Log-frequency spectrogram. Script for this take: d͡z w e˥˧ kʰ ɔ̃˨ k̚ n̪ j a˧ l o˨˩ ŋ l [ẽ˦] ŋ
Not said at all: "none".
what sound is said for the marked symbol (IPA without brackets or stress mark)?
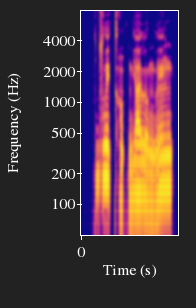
ẽ˦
